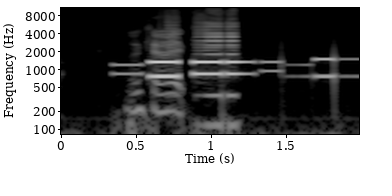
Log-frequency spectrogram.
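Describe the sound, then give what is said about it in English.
Telephone keypad tones sound as a number is dialled to call a mother: a quick run of clear electronic beeps at a steady pitch, some short and some held, with short gaps between them. “we're going to dial through to your mum”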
